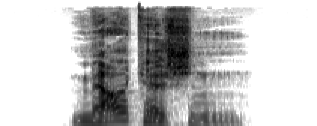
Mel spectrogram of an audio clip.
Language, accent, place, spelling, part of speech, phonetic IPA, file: German, Germany, Berlin, märkischen, adjective, [ˈmɛʁkɪʃn̩], De-märkischen.ogg
- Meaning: inflection of märkisch: 1. strong genitive masculine/neuter singular 2. weak/mixed genitive/dative all-gender singular 3. strong/weak/mixed accusative masculine singular 4. strong dative plural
